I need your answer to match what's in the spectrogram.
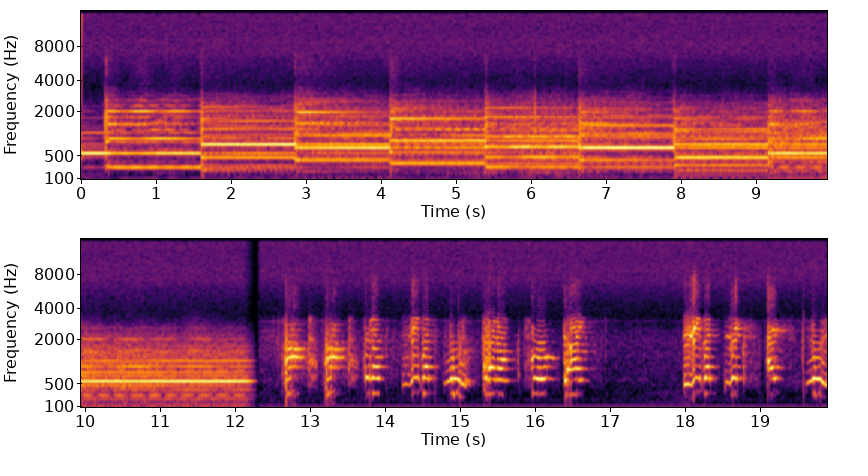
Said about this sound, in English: can you pull up the Gong Station number station?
